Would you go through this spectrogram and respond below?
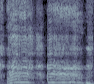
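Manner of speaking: put-on crying baby voice, high-pitched whine.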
